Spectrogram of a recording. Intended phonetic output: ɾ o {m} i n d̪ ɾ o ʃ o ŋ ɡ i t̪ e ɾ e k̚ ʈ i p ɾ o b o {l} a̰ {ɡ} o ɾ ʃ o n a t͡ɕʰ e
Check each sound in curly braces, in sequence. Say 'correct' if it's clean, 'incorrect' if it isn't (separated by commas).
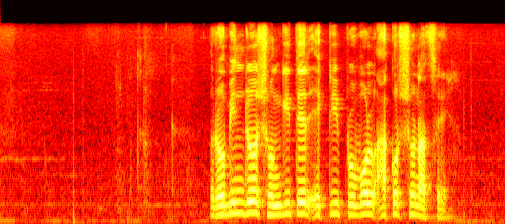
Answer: incorrect, correct, incorrect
